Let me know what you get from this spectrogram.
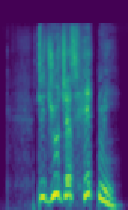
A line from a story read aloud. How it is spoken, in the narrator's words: She got right back in his face and started shouting at him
